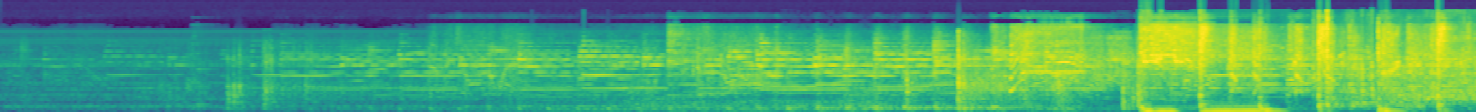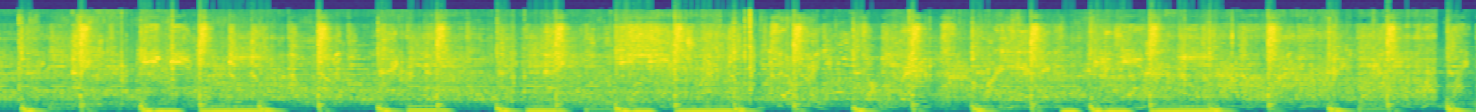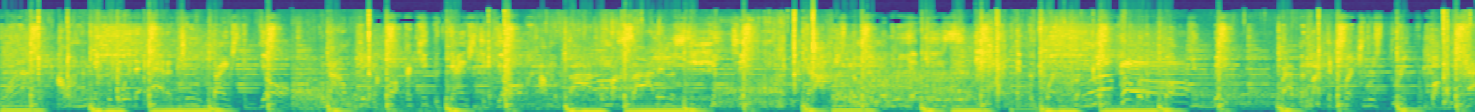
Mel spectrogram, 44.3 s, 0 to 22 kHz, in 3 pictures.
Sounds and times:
Music: 0:00.0 - 0:44.2
Skateboard: 0:09.0 - 0:44.2.

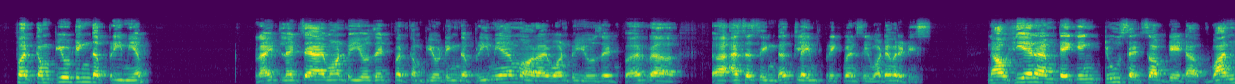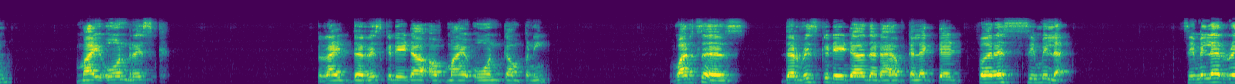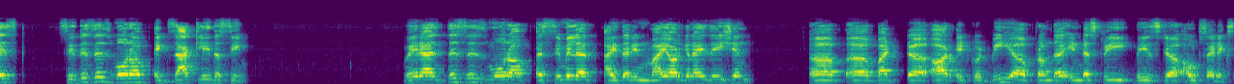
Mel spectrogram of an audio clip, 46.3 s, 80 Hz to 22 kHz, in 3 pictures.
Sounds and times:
Speech: 0:00.2 - 0:01.9, 0:03.2 - 0:11.6, 0:12.4 - 0:15.6, 0:16.4 - 0:17.5, 0:19.4 - 0:22.3, 0:23.9 - 0:24.7, 0:25.3 - 0:28.8, 0:30.3 - 0:31.1, 0:31.7 - 0:34.0, 0:36.0 - 0:40.3, 0:41.0 - 0:46.3.

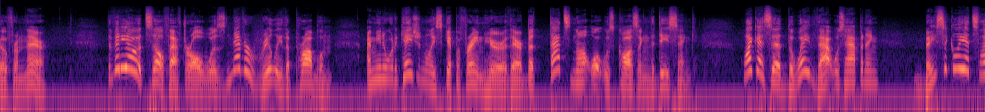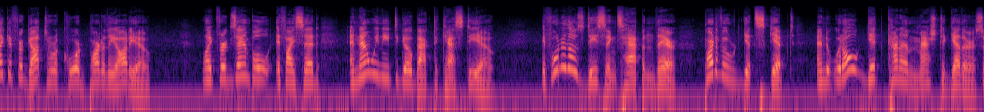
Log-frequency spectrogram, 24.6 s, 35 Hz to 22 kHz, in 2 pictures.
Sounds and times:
Speech: 0:00.0 - 0:00.6, 0:01.4 - 0:08.7, 0:09.3 - 0:14.2, 0:14.8 - 0:18.5, 0:19.1 - 0:24.6.

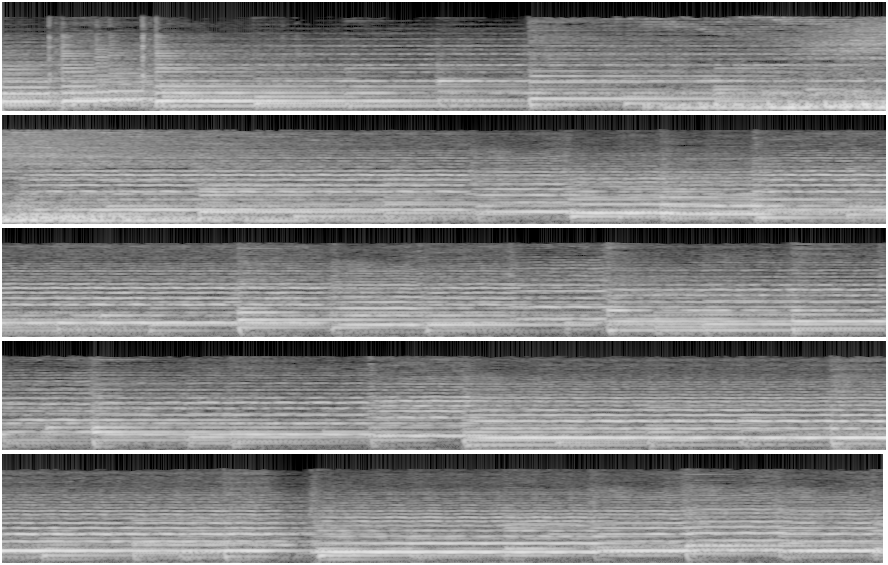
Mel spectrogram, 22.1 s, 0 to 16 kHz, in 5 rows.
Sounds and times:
Music: 0:00.0 - 0:22.0.

